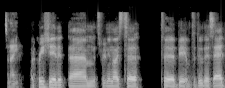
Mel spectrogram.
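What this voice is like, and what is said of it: Irish brogue accent. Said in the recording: “I believe you're Irish by descent ... I detect that accent accurately ... I can spot a brogue”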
